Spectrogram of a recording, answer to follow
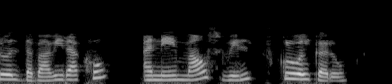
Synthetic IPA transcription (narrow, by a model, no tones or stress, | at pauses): old̪əbaʋiɾakʰo | ənemausʋɪlskɾolkəɾõ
